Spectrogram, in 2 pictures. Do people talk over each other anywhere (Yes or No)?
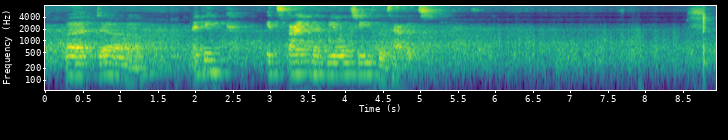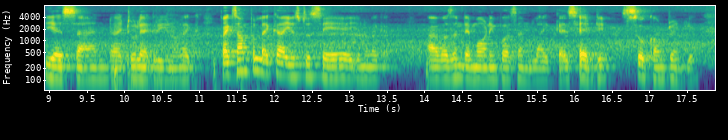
No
